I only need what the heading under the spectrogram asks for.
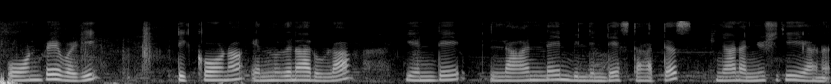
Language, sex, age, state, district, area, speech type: Malayalam, female, 45-60, Kerala, Idukki, rural, read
